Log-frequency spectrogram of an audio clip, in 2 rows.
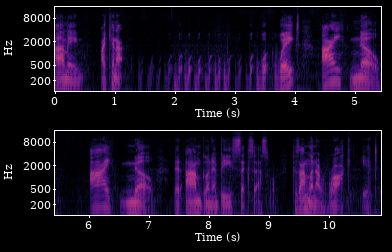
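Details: Adult man who has stuttered since childhood, describing about 80% fluency after 20 years of speech therapy, with blocks and repetitions; stuttering.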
